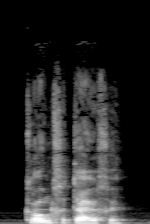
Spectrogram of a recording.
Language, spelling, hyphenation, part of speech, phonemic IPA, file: Dutch, kroongetuige, kroon‧ge‧tui‧ge, noun, /ˈkroːn.ɣəˌtœy̯.ɣə/, Nl-kroongetuige.ogg
- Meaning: a principal witness, a key witness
